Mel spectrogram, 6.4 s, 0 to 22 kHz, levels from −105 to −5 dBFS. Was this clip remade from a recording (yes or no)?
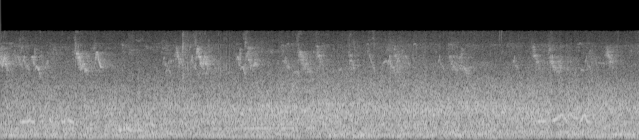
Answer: no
